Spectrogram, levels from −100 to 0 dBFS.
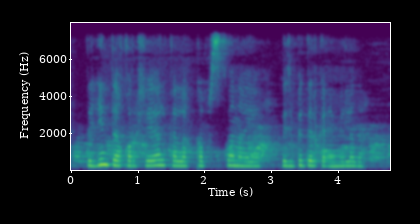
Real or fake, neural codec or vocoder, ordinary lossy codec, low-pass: real; none; none; 7.2 kHz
